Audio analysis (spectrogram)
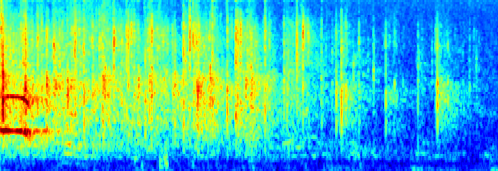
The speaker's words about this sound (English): Let's give him one more hand.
